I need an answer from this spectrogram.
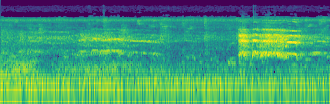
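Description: A bird calls once, loudly, for about a second about five seconds in, after fainter pitched calls earlier, over a steady low rumble.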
